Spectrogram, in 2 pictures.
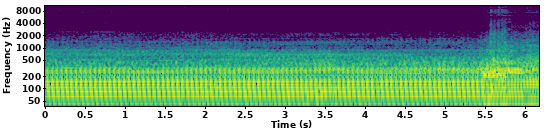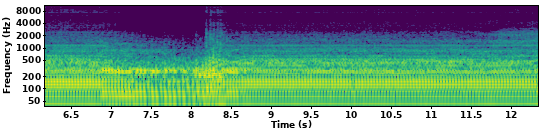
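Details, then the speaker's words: Free Craftsman riding mower (917.273760), warmed up after valve adjustment: steady low single-cylinder thump holding speed, brief bumps, no knocks or misses. Running much better, though it still surges occasionally; motor thought fairly worn. "oh she's running really good so and so it's definitely running a lot better than it was"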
